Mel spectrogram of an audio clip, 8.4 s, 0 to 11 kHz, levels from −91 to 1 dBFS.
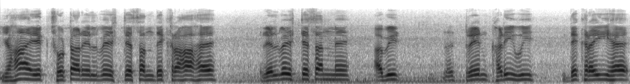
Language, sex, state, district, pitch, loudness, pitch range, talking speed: Hindi, male, Jharkhand, Jamtara, 180 Hz, -13 LUFS, 155-190 Hz, 135 wpm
